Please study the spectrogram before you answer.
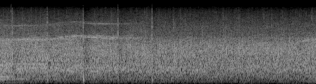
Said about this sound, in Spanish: Con un aplauso de toda la bola de cabrones, claro. Claro que los que no aplaudan es porque son putos.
